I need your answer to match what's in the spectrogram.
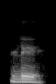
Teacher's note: It sounds like a mixture between an R and an L sound.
